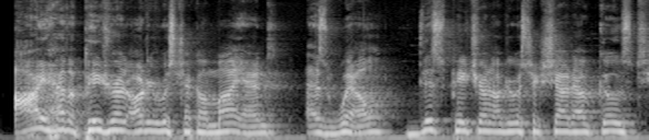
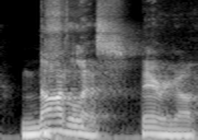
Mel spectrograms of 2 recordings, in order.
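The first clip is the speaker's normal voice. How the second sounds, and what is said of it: Long Island accent on a word. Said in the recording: “I spent too long on Long Island ... he had this fucking accent, so I do it sometimes on words.”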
